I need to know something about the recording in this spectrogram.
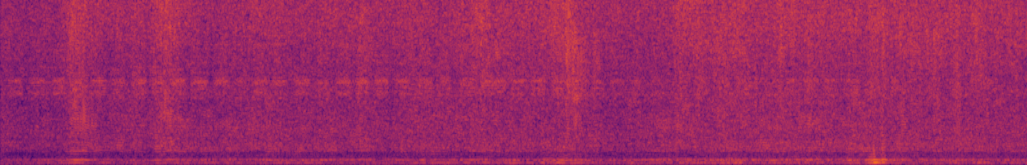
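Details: A swarm of bees out of its hive, continuous deep humming of many wings with a short close fly-by buzz near the end, no other noises.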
